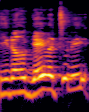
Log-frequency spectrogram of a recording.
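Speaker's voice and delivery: hammed-up tease. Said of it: "And I said".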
